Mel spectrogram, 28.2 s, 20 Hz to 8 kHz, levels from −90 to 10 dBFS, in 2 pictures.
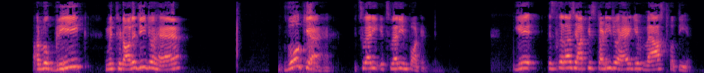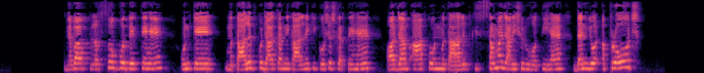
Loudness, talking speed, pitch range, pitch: -18 LUFS, 115 wpm, 195-225 Hz, 210 Hz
